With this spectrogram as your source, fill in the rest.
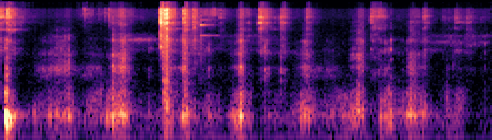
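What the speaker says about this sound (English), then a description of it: "I'm hungry if you hear me crunching on crackers." Someone crunches on crackers while eating, close up: a series of dry, crisp bites and chews in an irregular rhythm, with quiet gaps between them.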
